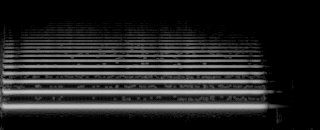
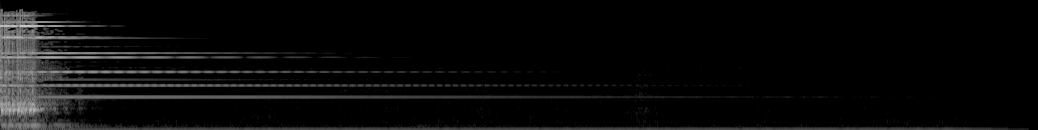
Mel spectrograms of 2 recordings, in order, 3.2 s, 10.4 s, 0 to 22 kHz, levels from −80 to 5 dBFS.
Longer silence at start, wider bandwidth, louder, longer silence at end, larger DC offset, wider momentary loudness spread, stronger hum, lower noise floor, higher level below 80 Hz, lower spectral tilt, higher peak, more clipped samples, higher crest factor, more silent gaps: about the same, 0 s vs 0 s; second, 9.2 kHz vs 16 kHz; about the same, -13 LUFS vs -13 LUFS; second, 0.55 s vs 8.65 s; neither; second, 5 LU vs 30 LU; neither; second, -62 dBFS vs -76 dBFS; second, under -90 dBFS vs -64 dBFS; second, 5.5 dB/octave vs 2.5 dB/octave; second, -4 dBFS vs 0 dBFS; neither; second, 12 dB vs 24 dB; neither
